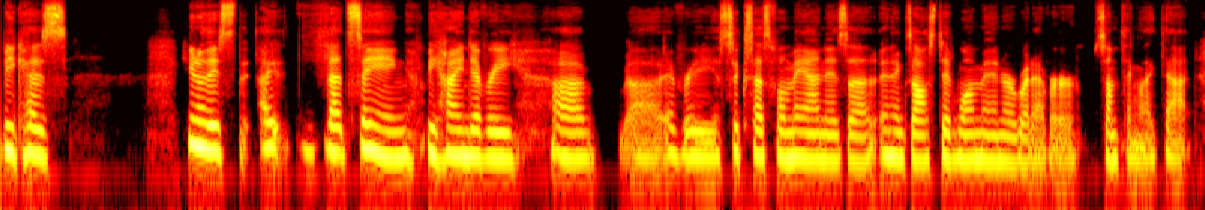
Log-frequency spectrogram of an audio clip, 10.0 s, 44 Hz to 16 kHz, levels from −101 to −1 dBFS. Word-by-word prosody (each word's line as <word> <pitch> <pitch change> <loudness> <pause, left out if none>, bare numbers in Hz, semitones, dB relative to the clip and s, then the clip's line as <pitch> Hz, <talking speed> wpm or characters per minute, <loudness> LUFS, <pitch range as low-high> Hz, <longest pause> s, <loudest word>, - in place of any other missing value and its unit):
because 220 -4 +4 1.0
you 285 - +5
know, 265 - +10
this 235 -3 +5 0.2
I 255 - 0 0.4
that 225 -3 +3
saying, 205 -6 +4
"Behind 210 -1 +3
every 195 -2 0 0.2
uh, 195 -4 0 0.4
uh - - -7
every 200 -1 -3
successful 205 -2 -1
man 190 -1 0
is 180 +1 -3
a 175 0 -3
an 210 0 -1
exhausted 185 0 0
woman," 185 -1 -2
or 170 -1 -3
whatever- - - -4
something - - -4
like - - -9
that. - - -5
200 Hz, 145 wpm, -25 LUFS, 190-215 Hz, 1.0 s, know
